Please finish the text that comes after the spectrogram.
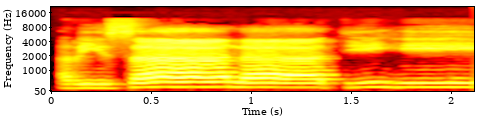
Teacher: Jadi lamnya dibaca panjang, kemudian taknya dikasrahkan dan haknya juga dikasrahkan sehingga haknya jadi dipanjang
